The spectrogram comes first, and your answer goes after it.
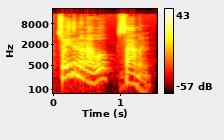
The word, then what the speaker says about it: salmon: the next word this is very simple okay salmon salmon s n salmon salmon salmon okay salmon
